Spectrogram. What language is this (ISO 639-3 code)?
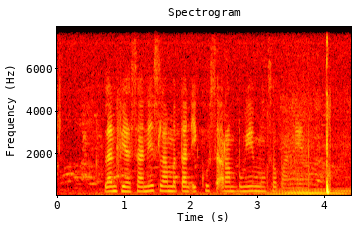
jav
